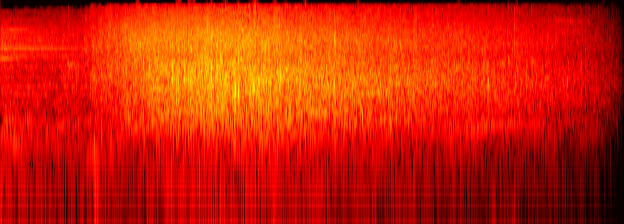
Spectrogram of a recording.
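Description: Audience applause starting about a second in, swelling and then slowly dying away.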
